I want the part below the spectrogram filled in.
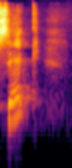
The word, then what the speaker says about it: Sikh: And so same name, the proper pronunciation, as far as we can tell based on our research, is Sikh, but we may at some point say Sikh, just because hearing that for me 30 years of my life, and now trying to get it correct, so we may bounce back and forth, but the correct pronunciation is Sikh, and we will try very hard to say Sikh.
